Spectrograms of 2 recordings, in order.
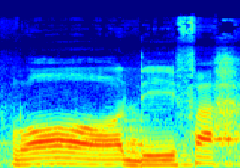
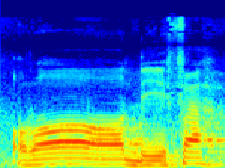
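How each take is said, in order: The two takes are said the same way.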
